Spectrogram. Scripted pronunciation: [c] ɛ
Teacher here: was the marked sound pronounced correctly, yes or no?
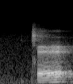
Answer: yes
